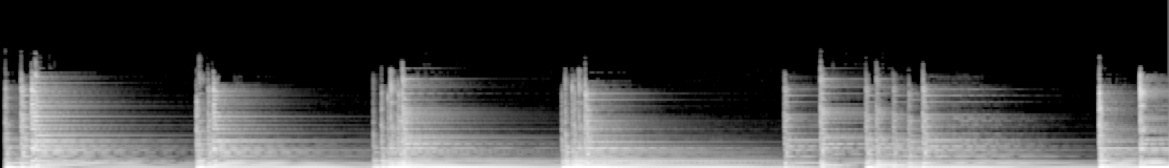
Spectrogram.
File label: Bouzouki, Korg TR-Rack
